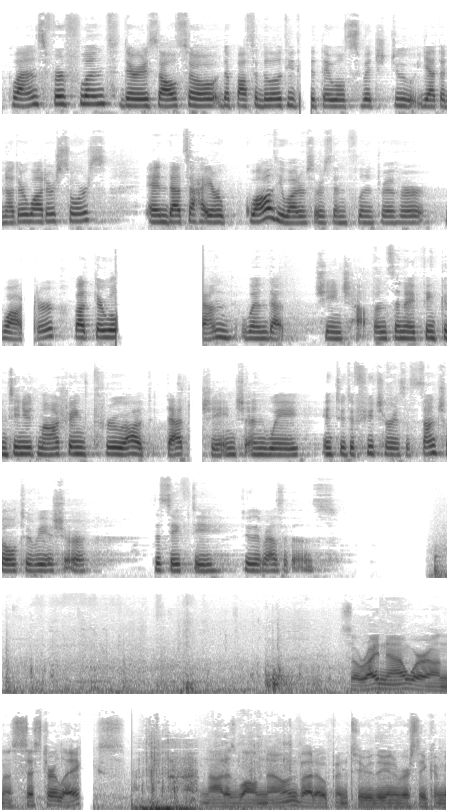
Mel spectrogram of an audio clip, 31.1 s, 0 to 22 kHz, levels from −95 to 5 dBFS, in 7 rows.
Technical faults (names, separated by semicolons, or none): gap at a join of encoded pieces; audio dropout to silence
